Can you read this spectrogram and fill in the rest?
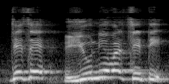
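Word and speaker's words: university: दिया जिससे बॉईल बगैर तो यह लगा दिया यूनिवर्सिटी अब यहां पर मैं करता करता उच्चारण करता यूनिवर्सिटी फॉर एग्जांपल मैं आपको यह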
